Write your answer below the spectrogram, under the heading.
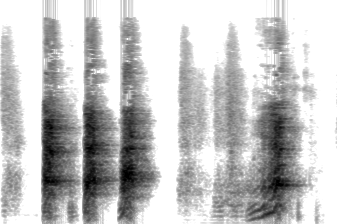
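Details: Dachshund, a sausage dog, barking three times in quick succession, each bark harsh and short, then a softer pause and one longer, drawn-out bark with a slight growl.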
